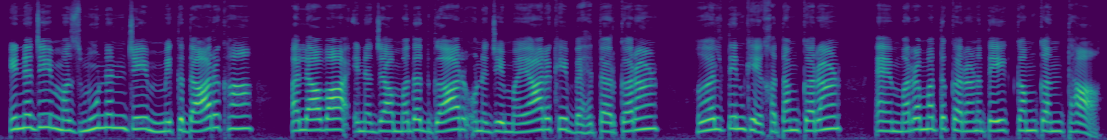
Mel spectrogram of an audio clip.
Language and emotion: Sindhi, neutral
